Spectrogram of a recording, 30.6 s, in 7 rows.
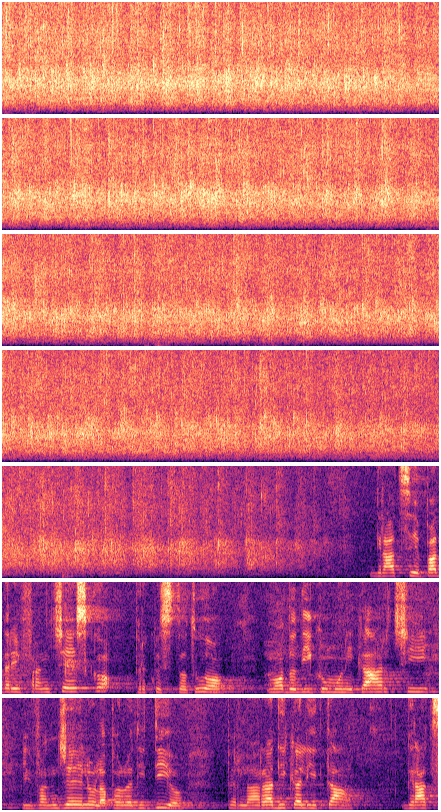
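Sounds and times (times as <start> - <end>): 
audience applause: 0.0 - 20.9
speech: 21.3 - 30.5.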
